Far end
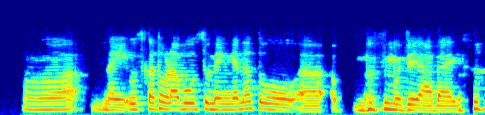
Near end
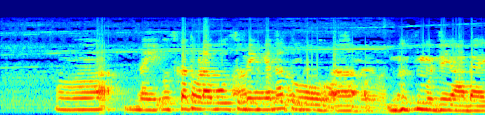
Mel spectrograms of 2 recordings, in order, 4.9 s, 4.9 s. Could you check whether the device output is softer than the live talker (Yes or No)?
No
